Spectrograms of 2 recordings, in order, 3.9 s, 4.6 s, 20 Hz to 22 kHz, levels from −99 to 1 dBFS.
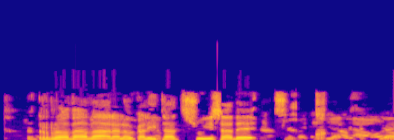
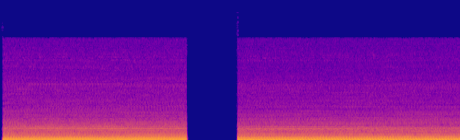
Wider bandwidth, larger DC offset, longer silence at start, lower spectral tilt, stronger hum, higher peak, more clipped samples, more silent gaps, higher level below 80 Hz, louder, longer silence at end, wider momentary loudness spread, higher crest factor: second, 8 kHz vs 10 kHz; neither; first, 0.25 s vs 0 s; second, -3 dB/octave vs -9 dB/octave; neither; first, 0 dBFS vs -12 dBFS; neither; second, none vs 1.87-2.36 s; second, -60 dBFS vs -30 dBFS; first, -12 LUFS vs -23 LUFS; about the same, 0 s vs 0 s; first, 11 LU vs 3 LU; about the same, 14 dB vs 12 dB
